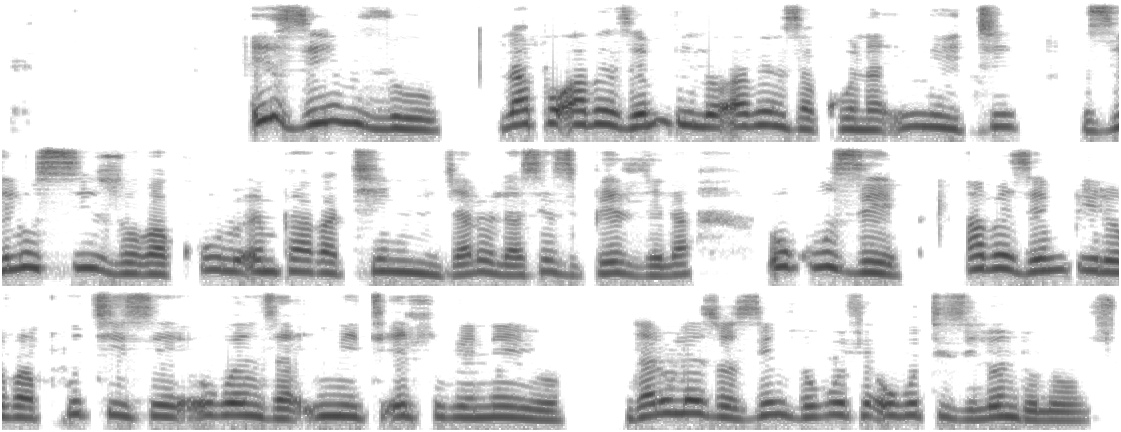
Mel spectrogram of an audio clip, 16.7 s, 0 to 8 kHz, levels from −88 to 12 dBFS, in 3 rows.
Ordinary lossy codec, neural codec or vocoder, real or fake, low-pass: Opus, 64 kbps; none; real; 7.2 kHz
